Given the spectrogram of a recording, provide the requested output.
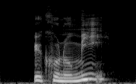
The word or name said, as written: økonomi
